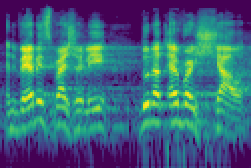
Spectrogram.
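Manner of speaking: loud, forceful stress on "do not ever shout"; emphatic admonition. Real, not acted. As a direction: drive home "do not ever shout" with weighty volume. Climax of repeated admonition.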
